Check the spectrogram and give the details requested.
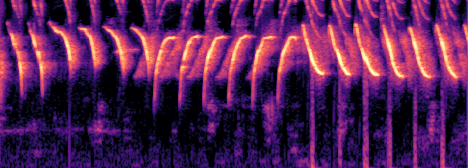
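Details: Loud canary 'cuit cuit' song used as a lure for tutoring young canaries: steady run of sharp downslurred chirps, roughly four per second, growing stronger toward the end.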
